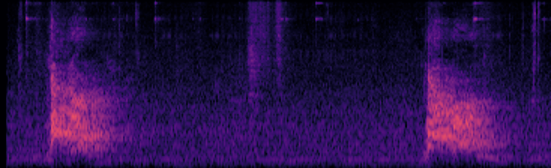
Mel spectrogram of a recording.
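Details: Siberian Husky barking while chasing a bee, two loud sharp barks about three seconds apart with quiet background between them.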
